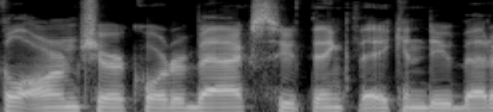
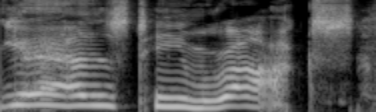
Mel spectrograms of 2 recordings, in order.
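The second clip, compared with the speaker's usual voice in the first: slow, high fan cheer; lightly voiced cheering fan; mock cheering fan; 13 semitones higher, much slower than usual. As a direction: ham up a happy fan. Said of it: "high-fiving me saying".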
